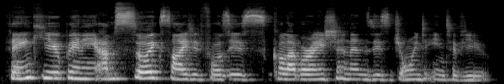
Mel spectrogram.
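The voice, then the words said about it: French accent. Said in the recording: “when she says it with her French accent”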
